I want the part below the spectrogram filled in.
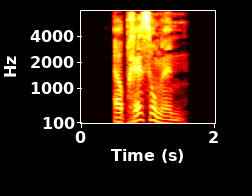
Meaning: plural of Erpressung
- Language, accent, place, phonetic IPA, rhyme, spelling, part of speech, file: German, Germany, Berlin, [ɛɐ̯ˈpʁɛsʊŋən], -ɛsʊŋən, Erpressungen, noun, De-Erpressungen.ogg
